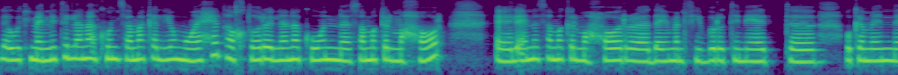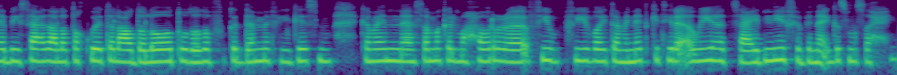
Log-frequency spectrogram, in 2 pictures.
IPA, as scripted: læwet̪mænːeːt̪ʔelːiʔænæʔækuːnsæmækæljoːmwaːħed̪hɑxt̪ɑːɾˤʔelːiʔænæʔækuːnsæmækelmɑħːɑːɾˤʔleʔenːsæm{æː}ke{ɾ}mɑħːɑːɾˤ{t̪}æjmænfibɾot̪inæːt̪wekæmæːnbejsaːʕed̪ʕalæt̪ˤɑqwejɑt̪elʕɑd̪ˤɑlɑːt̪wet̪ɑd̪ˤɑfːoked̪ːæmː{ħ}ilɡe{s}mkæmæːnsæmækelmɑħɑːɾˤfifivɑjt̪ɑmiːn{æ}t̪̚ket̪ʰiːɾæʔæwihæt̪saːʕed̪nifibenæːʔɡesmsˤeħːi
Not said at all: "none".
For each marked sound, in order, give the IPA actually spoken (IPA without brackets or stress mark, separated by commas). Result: æ, l, d̪, f, s, æː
